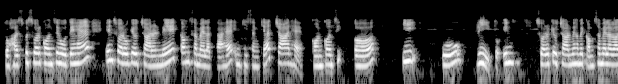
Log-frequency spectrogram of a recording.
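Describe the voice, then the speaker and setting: Casting: female teacher, fairly high voice, walks through each point and answers her own questions, dull lo-fi sound. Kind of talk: Hindi grammar lesson. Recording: dull lo-fi recording.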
